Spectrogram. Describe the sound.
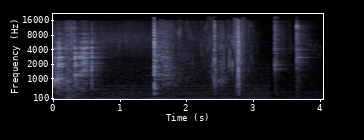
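Scrambled eggs stirred and frying in a pan: a soft, steady sizzle under quiet stirring, broken by a few sharp scrapes and clinks of the utensil against the pan.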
